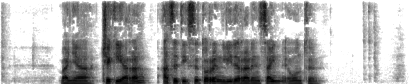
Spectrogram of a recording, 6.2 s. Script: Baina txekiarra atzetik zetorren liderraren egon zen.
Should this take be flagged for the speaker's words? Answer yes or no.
yes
